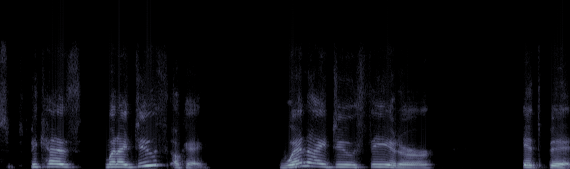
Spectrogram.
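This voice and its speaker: A woman sounds animated, her pitch swinging very widely. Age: 60s. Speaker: actress and on-camera coach. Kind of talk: podcast interview.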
